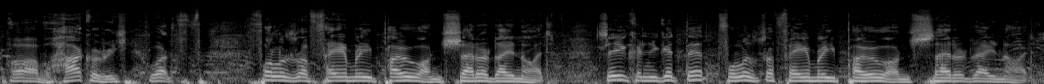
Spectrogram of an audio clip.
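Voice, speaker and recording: In a room with audible echo and noticeable background noise, a man speaks at a fairly slow pace with a fairly high pitch and ordinary pitch variation. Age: 80s+. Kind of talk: casual chat. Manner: animated.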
